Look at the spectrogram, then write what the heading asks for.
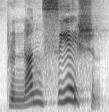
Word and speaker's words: pronunciation: Pronounce, second syllable stress, becomes pronunciation. Pronunciation. Stress shifts to the A syllable.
